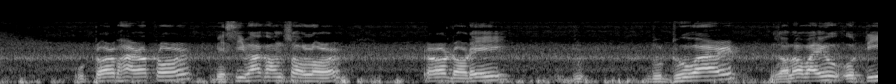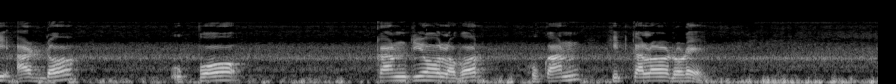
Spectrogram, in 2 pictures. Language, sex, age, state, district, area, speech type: Assamese, male, 60+, Assam, Golaghat, urban, read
